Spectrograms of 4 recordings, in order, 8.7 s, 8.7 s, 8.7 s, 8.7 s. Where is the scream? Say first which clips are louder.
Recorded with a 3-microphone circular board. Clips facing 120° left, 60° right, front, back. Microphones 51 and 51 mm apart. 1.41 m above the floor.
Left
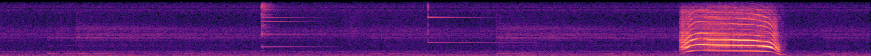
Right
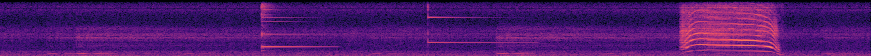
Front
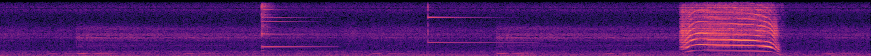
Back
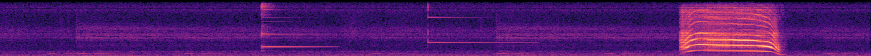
Left 15 dB, back 12 dB; 140° left.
